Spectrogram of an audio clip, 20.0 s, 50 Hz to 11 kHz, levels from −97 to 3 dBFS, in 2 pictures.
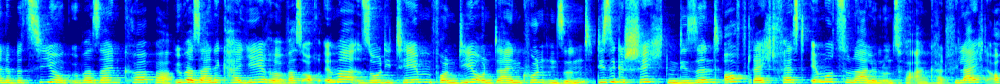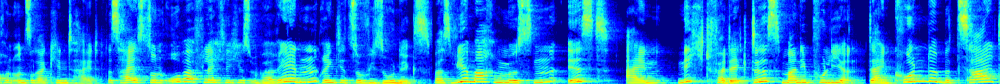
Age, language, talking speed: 10-29, German, 170 wpm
